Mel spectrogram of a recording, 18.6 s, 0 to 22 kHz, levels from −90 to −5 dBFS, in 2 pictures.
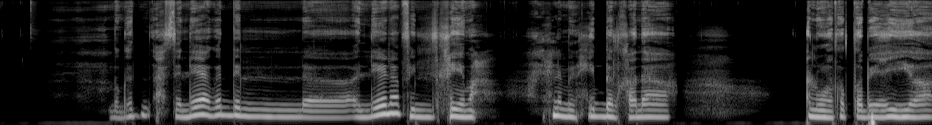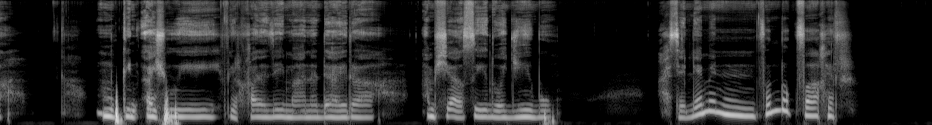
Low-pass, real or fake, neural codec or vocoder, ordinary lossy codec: none; real; none; none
